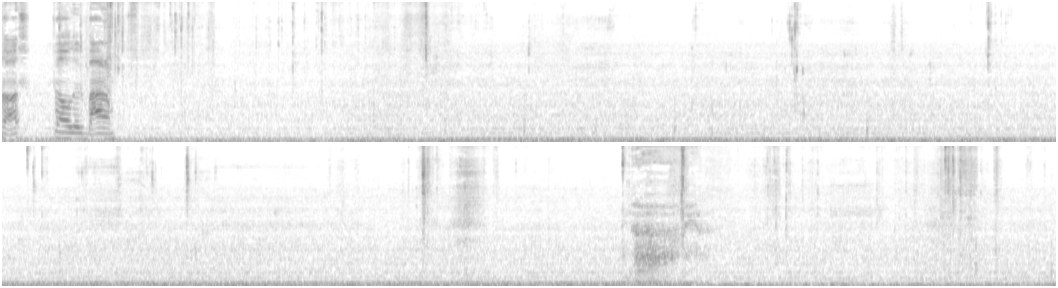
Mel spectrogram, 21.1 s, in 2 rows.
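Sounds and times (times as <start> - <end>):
steady low rumble: 0.0 - 21.0
paper wrapper crackling: 0.7 - 4.6, 19.4 - 21.0
man chewing food: 1.2 - 21.0.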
